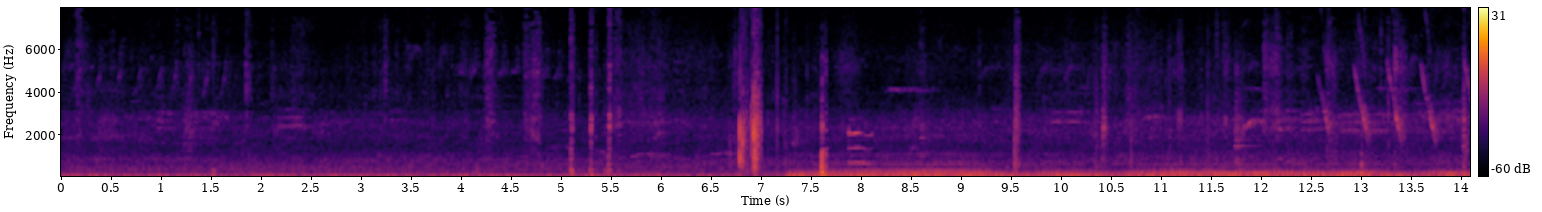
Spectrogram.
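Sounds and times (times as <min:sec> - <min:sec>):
hands rustling soil and leaves: 0:00.0 - 0:07.1.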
